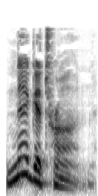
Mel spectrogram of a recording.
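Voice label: "negatron", British English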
